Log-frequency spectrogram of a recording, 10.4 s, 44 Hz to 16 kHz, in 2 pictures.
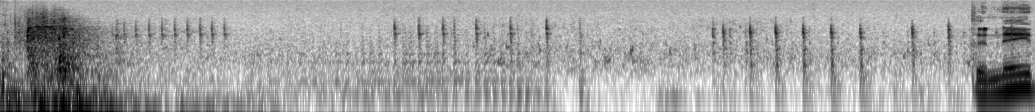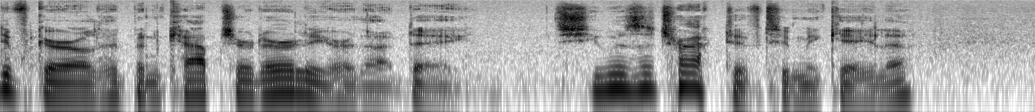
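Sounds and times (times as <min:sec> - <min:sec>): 
cabin door slamming shut: 0:00.0 - 0:01.4
low rumble: 0:00.0 - 0:01.5
light rattling and clicking: 0:00.0 - 0:05.5
speech: 0:04.9 - 0:10.3.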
